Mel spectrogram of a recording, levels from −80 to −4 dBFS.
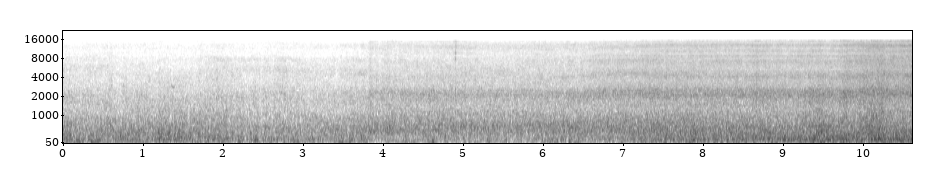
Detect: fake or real real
